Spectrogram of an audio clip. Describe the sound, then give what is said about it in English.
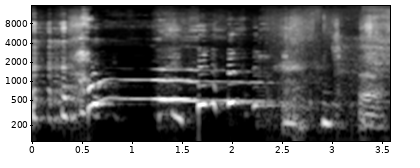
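A person imitates a wolf howl, holding one steady, drawn-out vocal tone for almost two seconds, with chatter and light laughter around it. “Does that sound like a dog? I'm trying to do a wolf.”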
